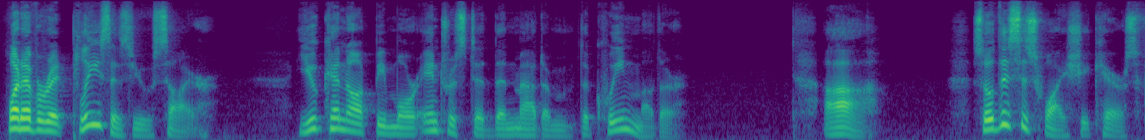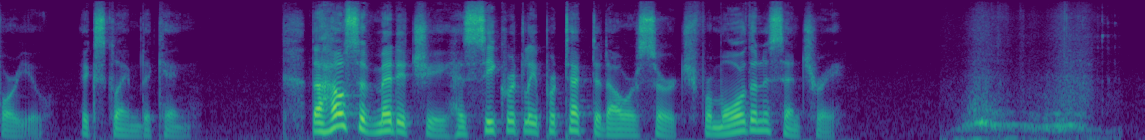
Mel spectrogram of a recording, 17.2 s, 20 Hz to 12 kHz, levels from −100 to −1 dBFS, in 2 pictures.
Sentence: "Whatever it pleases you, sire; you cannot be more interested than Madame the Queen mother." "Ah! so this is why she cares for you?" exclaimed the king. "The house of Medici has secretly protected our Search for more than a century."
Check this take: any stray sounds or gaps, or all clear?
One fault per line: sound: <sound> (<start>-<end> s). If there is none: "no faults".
sound: whoosh (15.6-17.0 s)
